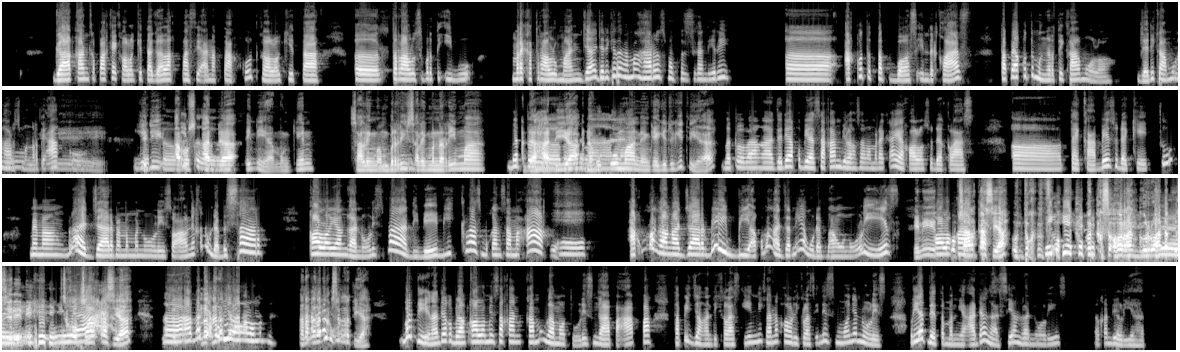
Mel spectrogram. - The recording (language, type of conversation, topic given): Indonesian, podcast, Kebiasaan kecil apa yang membuat kreativitasmu berkembang?
- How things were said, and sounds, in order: in English: "boss in the class"; in English: "K2"; in English: "di-baby class"; in English: "baby"; laugh; laughing while speaking: "so untuk seorang"; unintelligible speech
